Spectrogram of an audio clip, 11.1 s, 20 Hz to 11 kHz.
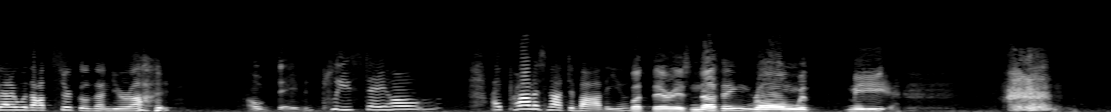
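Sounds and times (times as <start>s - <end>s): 
speech: 0.0s - 1.8s, 2.5s - 9.3s, 10.1s - 10.7s
loud sneeze: 10.0s - 10.8s.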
